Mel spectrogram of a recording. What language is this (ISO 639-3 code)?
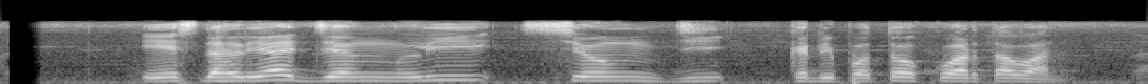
sun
